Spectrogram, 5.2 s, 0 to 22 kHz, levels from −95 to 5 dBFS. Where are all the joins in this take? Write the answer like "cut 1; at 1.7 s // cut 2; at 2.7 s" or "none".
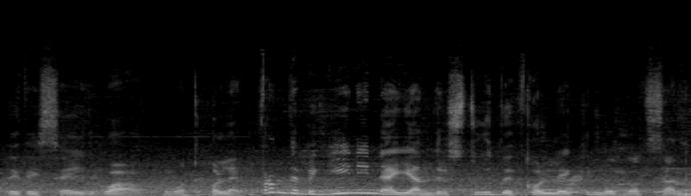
cut 1; at 1.9 s // cut 2; at 3.9 s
